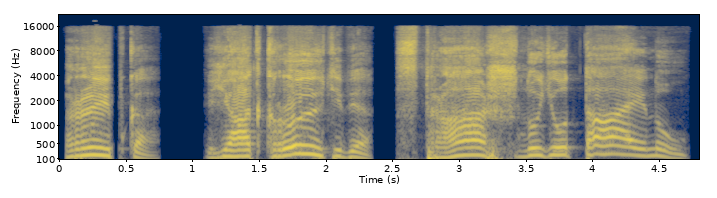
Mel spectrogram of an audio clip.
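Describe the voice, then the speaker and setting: A woman's voice: on the low side, unhurried, no echo, studio quality, voice pushed down, natural voice. A woman voicing a flustered, cheating husband who pleads desperately.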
